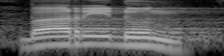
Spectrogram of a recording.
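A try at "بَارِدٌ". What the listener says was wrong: Barid panjang.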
